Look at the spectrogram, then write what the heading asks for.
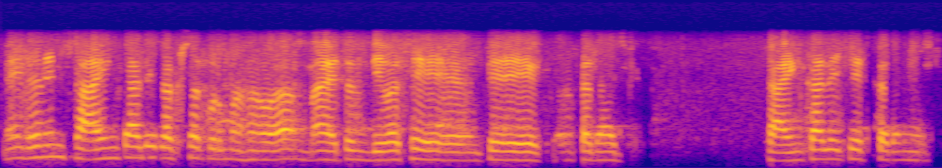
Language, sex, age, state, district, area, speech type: Sanskrit, male, 30-45, Kerala, Ernakulam, rural, conversation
